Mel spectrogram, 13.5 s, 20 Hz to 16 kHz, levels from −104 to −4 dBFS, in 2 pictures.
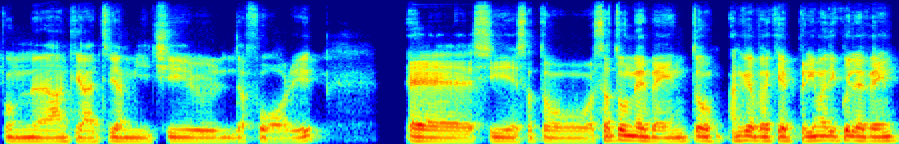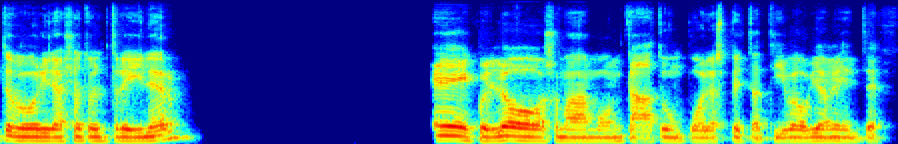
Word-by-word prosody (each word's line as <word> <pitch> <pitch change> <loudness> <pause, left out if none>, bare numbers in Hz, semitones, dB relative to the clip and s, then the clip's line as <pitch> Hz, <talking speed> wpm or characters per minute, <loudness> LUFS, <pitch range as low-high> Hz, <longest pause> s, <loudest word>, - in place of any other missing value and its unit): con 95 0 -2
anche 95 +1 -3
altri 90 +3 -4
amici, 95 +1 -4
uhm, 95 0 -4
da - - -9
fuori. 85 0 -5 0.6
Eh 95 -3 +3
sì 100 -2 -3
è - - -4
stato 90 -2 -6
è - - -6
stato 115 +2 +1
un 120 - +5
evento, 100 +1 +1
anche 115 +1 +1
perché 105 0 +2
prima 110 +2 +2
di 115 - +1
quell'evento 110 0 +2
avevo 105 -2 +4
rilasciato 100 0 +1
il 100 0 -2
trailer. 110 - 0 1.9
Eh 240 -3 +6
quello, 110 - +5
somma, 95 0 -3
ha 95 - -1
montato 95 -2 -4
un 95 0 -6
po' 95 -2 -6
le 95 - -4
aspettativa, 95 +1 -5
ovviamente. 95 -1 -3
100 Hz, 150 wpm, -22 LUFS, 95-105 Hz, 1.9 s, Eh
